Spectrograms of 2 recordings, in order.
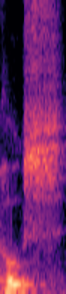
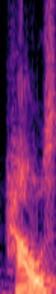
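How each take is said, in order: First: It is said with a regional accent. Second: It is said with a standard accent. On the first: "they say house" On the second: "there are in some accents that don't say"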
